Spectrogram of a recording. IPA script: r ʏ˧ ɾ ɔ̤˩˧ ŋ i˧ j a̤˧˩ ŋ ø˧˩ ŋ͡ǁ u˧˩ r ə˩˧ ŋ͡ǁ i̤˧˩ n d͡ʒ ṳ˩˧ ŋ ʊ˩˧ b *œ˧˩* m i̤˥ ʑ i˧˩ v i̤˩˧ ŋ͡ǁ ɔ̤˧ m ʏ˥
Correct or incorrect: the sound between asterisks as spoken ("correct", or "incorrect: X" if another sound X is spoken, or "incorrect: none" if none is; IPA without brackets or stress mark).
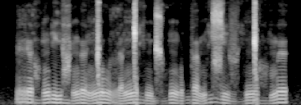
correct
